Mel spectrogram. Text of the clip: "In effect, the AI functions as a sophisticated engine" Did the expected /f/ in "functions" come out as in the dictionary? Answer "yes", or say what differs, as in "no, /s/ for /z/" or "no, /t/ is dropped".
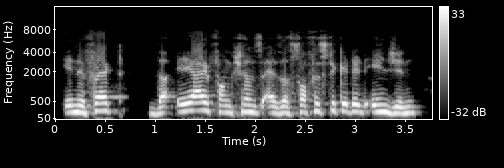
yes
